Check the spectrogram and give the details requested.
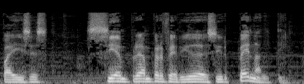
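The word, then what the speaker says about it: pénalti: Entonces el diccionario de americanismos, que es el nuevo diccionario normativo que tiene la academia, sí recoge la palabra Penalty, esdrújula, con tilde en la E, que es como la pronuncian la mayoría de locutores y narradores en Colombia.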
